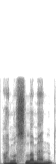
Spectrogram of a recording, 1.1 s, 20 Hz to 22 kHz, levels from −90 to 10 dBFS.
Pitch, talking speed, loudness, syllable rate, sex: 150 Hz, 170 wpm, -18 LUFS, 4.2 syllables/s, male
